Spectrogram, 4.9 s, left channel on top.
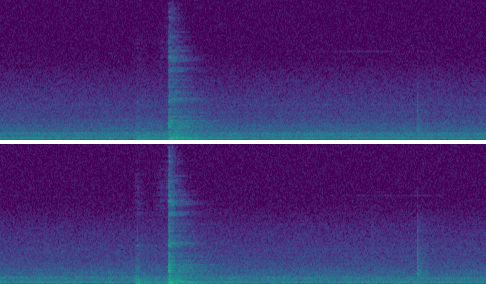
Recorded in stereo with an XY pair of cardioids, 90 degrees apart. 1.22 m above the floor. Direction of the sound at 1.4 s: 70° right.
